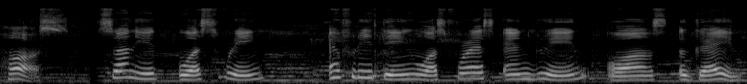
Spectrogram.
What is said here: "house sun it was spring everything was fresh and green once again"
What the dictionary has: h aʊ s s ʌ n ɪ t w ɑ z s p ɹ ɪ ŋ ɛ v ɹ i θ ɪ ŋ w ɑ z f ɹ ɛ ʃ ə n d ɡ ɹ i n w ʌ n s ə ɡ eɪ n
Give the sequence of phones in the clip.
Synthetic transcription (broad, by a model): h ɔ s s ʌ n ɪ t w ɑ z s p ɹ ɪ ŋ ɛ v ɹ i t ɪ ŋ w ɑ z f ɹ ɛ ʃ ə n ɡ ɹ i n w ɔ s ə ɡ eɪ n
